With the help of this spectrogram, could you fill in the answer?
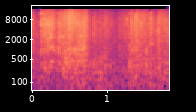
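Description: Wrapping paper being torn off a present of Doctor Who comics: a steady, hissy rustle of ripping and crinkling that swells in a couple of bursts over about two seconds, with no voices.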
